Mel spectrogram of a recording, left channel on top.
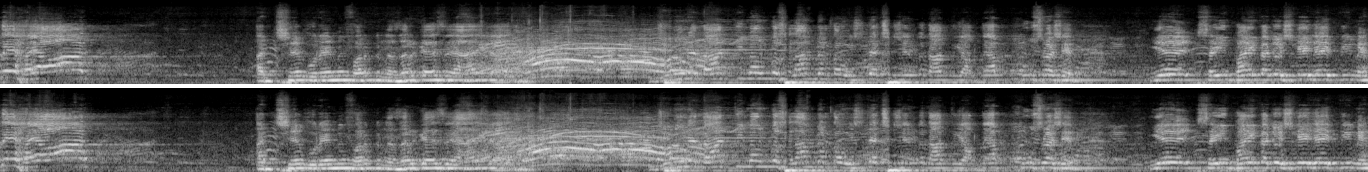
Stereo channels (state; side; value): normal; both; correlation 0.44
